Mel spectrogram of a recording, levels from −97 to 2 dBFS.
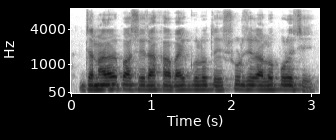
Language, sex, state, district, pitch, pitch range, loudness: Bengali, male, West Bengal, Alipurduar, 110 Hz, 105-110 Hz, -14 LUFS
